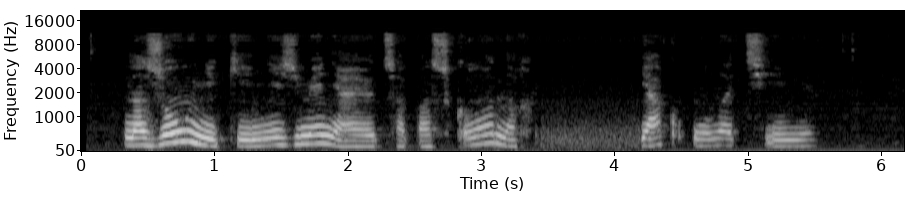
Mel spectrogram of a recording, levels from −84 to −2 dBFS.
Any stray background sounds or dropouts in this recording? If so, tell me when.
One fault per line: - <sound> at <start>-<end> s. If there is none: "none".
none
